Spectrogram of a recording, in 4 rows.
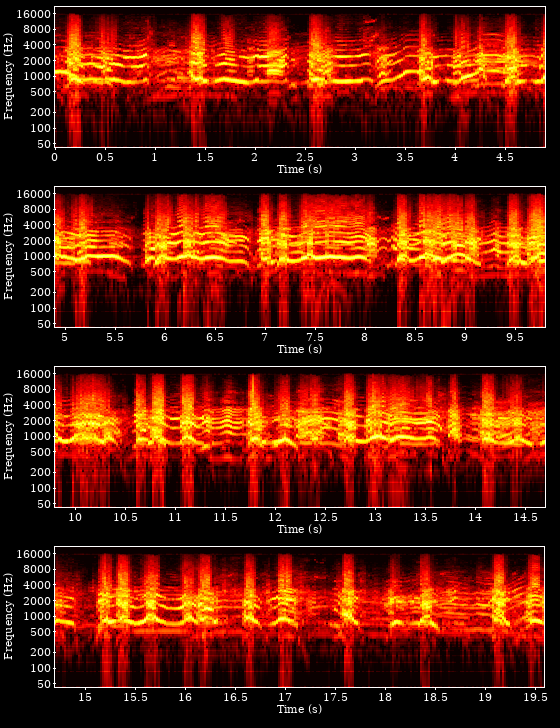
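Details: Huskies in four-dog sled teams at a race start in Rendlesham, January 2016, taped on analogue cassette: a dense chorus of excited yelps and sharp barks over long wavering howls and whines, overlapping continuously.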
